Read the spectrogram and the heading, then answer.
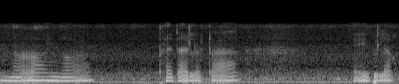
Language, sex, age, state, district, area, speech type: Assamese, female, 30-45, Assam, Darrang, rural, spontaneous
